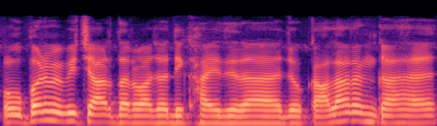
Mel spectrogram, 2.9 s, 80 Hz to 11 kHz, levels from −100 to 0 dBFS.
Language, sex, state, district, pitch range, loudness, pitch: Hindi, male, Jharkhand, Garhwa, 135-155 Hz, -17 LUFS, 140 Hz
